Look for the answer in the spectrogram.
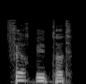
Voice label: "verbittert", German; adjectives

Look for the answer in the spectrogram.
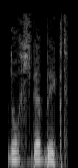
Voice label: "durchgeblickt", German; adjectives

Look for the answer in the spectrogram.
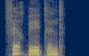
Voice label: "verbetend", German; adjectives

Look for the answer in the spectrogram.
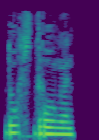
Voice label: "durchdrungen", German; adjectives

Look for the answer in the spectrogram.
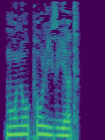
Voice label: "monopolisiert", German; adjectives

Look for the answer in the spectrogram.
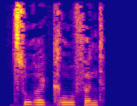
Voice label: "zurückrufend", German; adjectives

